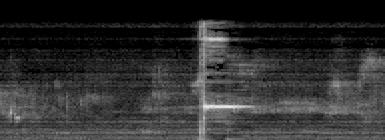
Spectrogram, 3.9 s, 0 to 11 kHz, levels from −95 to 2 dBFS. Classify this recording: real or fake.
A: fake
